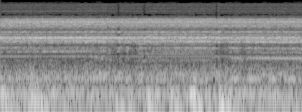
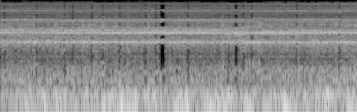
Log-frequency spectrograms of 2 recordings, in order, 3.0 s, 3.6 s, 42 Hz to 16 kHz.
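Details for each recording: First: Mercedes E500 4MATIC driving at about 25 mph with a ChassisEAR microphone clamped at the rear axle. A steady hiss with a faint whine sags as the throttle is released, the deceleration driveline whine suspected to come from the rear differential, not confirmed. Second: Mercedes E500 4Matic, chassis-ear microphone on the front transfer case while driving: several steady high whining tones over a low rumble, even with no growl; they do not match the cabin deceleration whine, so the transfer case is normal.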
